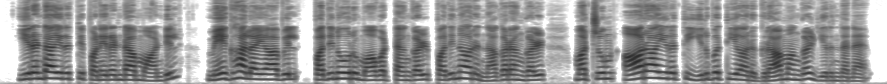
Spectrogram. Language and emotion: Tamil, neutral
